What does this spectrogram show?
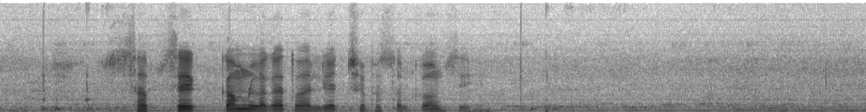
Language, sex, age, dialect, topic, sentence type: Hindi, male, 18-24, Awadhi Bundeli, agriculture, question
